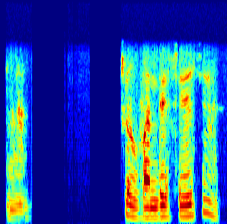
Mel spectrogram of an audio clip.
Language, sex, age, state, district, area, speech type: Maithili, male, 60+, Bihar, Sitamarhi, rural, conversation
